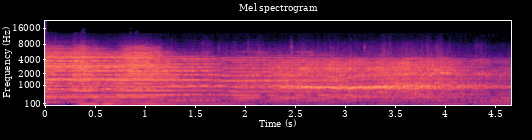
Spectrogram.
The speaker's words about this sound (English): Then we came on the landslide. It wasn't a big one, but it made a terrible mess of the road. He didn't slow down, and the car swerved crazily as it slipped from one side of the highway to the other.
